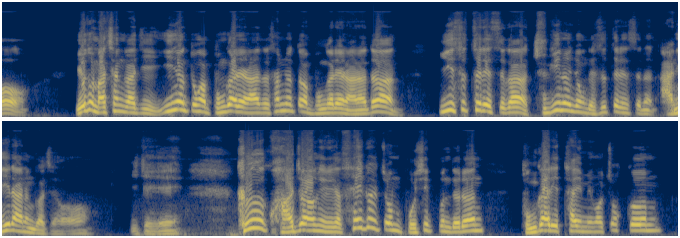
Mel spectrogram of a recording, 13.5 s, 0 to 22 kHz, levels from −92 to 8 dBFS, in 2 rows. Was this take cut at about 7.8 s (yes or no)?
no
